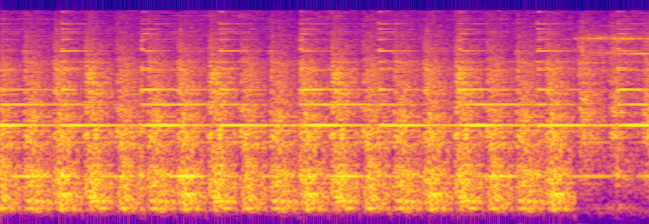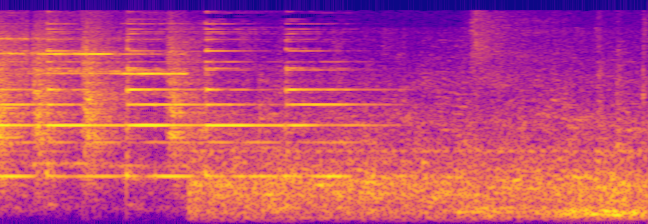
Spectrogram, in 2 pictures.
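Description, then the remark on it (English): The Freedom Train, arriving at its next stop, rolls along the rails with a steady, rhythmic clatter, then a sustained tonal whine rises over it before the sound gives way to a loud, rushing hiss. “Attention all Freedom Train personnel. We are now arriving at our next sighting.”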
